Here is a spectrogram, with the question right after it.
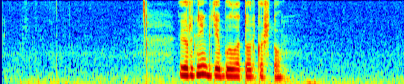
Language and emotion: Russian, neutral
